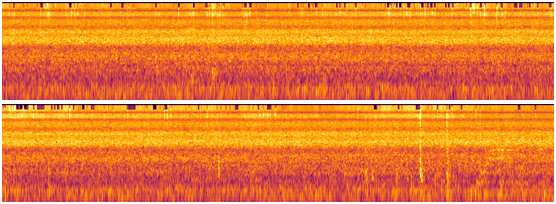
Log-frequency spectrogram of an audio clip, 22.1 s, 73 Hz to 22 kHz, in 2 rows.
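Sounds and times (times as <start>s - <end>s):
waterfall rushing: 12.7s - 22.0s.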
